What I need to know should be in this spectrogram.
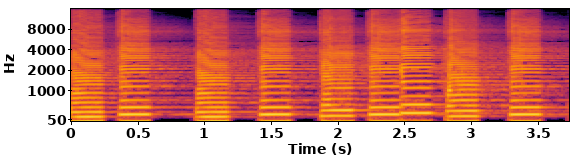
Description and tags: Calabria Saxophone Melody Loop - With Reverb
Honestly, I am impressed with myself!! I remade the loop from Calabria 2008 by Enur (covered by Strange/Dance Fruits, Nathan Dawe, etc.) with ReFX Nexus 4.5 from a preset in the Deep House expansion called "Piano and Sax." The sample is set at 128 BPM (a nice tempo 😉). I made it in FL Studio and added some distortion, because the original patch didn't have enough power.
This version has reverb.
dance, edm, house, loop, multiphonics, sax, saxophone, soprano-sax, soprano-saxophone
